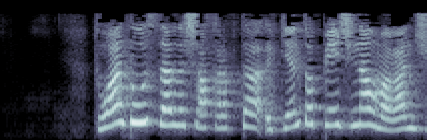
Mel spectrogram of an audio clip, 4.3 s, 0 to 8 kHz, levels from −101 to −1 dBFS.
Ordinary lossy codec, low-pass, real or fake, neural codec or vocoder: MP3, 24 kbps; 7.2 kHz; fake; codec, 24 kHz, 0.9 kbps, DualCodec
